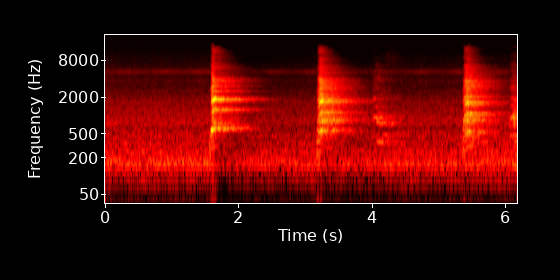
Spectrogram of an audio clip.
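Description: Basenji dog giving three short, sharp barks, about two seconds apart, with a fainter yelp between the second and third.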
